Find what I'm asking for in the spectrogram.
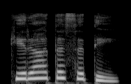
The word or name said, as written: ಕಿರಾತಸತಿ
